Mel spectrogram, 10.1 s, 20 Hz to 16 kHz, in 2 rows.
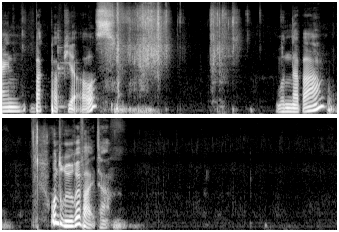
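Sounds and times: baking paper crinkling: 1.5s - 3.7s.

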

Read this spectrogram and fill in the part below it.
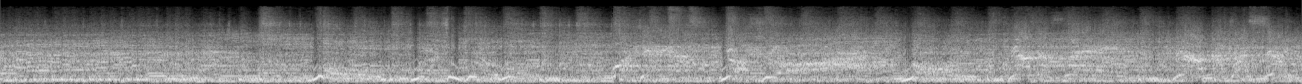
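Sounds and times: distorted electric guitars: 0.0s - 13.0s
fast hard-hit drums: 0.0s - 13.0s
screamed lead vocal: 3.0s - 5.4s, 6.1s - 13.0s.

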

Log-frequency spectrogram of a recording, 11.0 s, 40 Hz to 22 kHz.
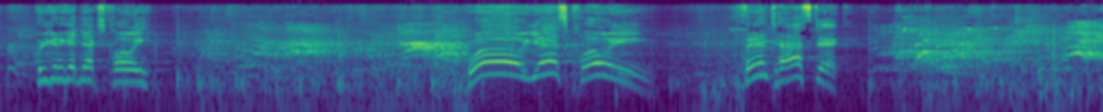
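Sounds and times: footsteps on wooden floor: 1.2s - 4.7s, 6.6s - 7.5s
children laughing and calling out: 8.7s - 11.0s.

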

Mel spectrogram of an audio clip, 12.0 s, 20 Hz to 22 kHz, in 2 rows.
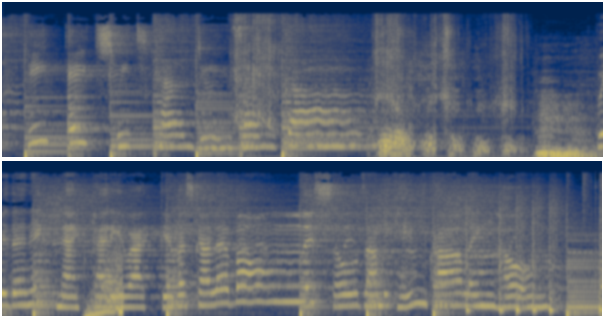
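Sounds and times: cartoon gulping sounds: 2.3s - 3.0s, 3.7s - 6.2s, 6.8s - 7.3s
low cartoon growl: 3.7s - 6.2s, 6.8s - 7.3s.

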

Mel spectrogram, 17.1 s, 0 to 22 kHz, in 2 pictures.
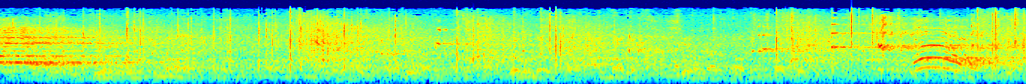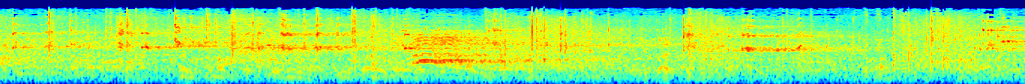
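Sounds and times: murmur of voices: 0.0s - 17.0s
court shoes squeaking: 0.8s - 17.0s.

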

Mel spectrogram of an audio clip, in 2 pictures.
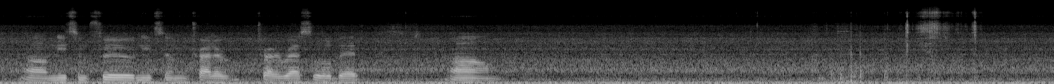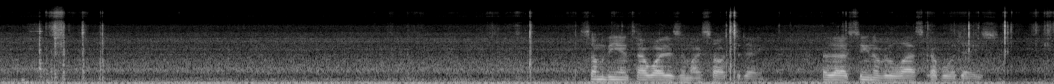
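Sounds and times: low engine rumble: 0.0s - 21.0s.

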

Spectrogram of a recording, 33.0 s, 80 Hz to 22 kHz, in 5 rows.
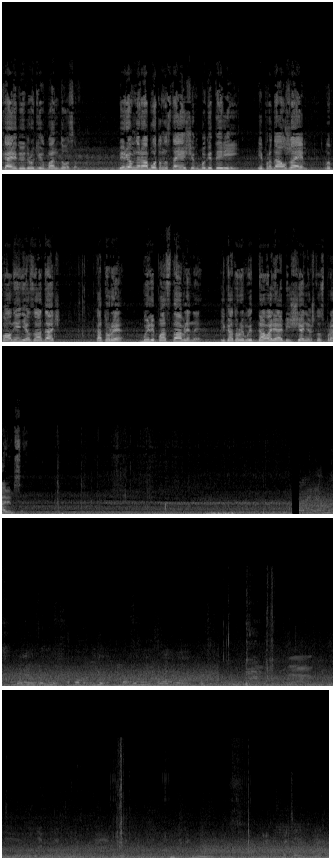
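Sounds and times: wind rumbling on microphone: 16.3s - 19.1s.

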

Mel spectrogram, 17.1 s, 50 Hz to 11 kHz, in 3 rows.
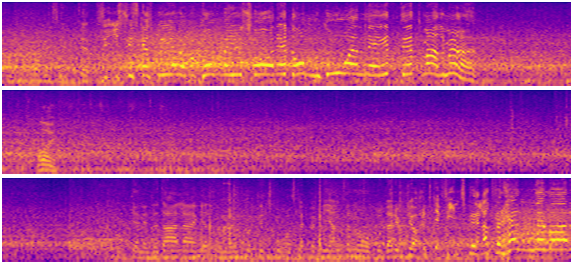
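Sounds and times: arena crowd din: 0.0s - 17.0s.

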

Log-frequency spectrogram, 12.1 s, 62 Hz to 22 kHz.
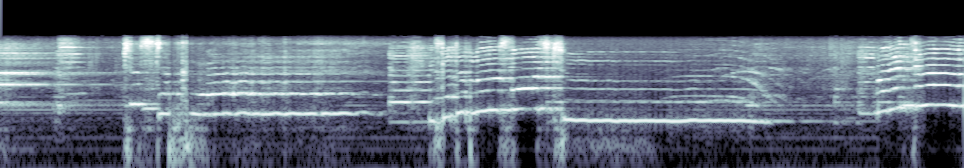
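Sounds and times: woman singing blues: 0.0s - 12.0s.

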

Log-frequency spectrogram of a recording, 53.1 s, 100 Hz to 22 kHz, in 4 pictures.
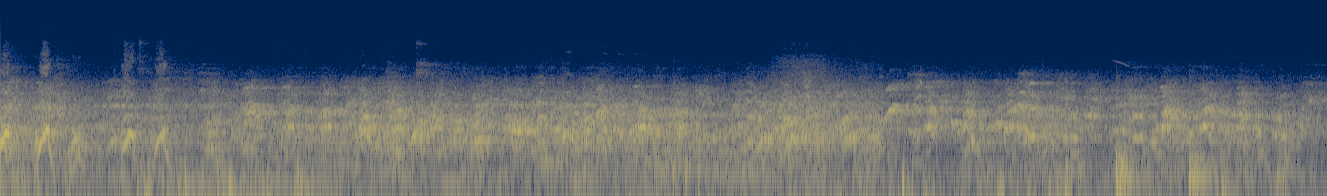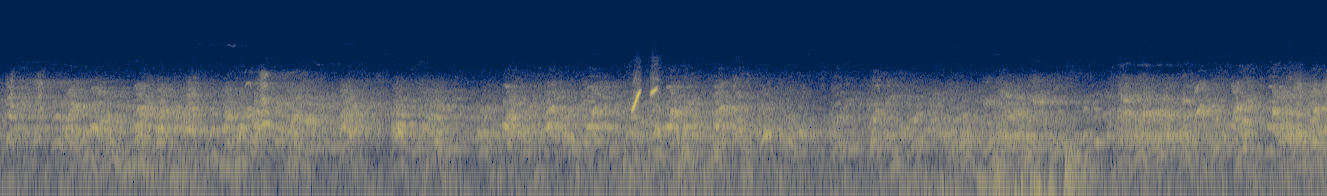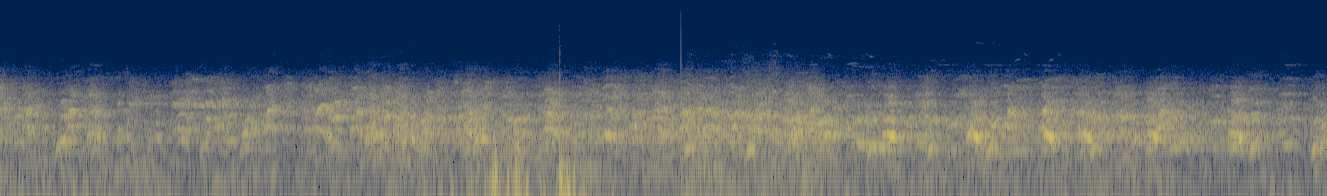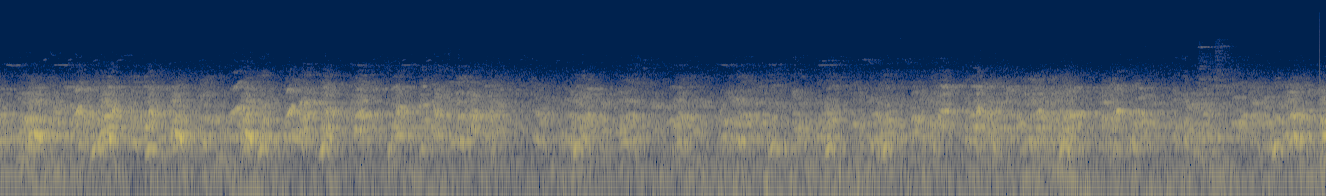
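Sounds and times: dogs barking and yipping: 0.0s - 53.0s.

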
